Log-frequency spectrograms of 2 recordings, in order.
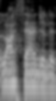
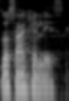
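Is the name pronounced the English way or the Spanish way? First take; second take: English; Spanish. First: The name is pronounced with English sounds. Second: The name is pronounced with Spanish sounds. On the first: The speaker calls it wrong. "it's not Los Angeles" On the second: The speaker calls it right. "you have to pronounce in Spanish"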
